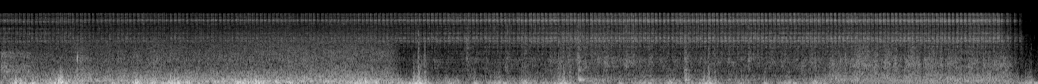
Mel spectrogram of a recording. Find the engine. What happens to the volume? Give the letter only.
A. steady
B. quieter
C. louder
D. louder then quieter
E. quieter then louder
C.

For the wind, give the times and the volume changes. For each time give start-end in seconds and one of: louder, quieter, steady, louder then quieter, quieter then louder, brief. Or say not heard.
0.0-10.3 quieter then louder.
